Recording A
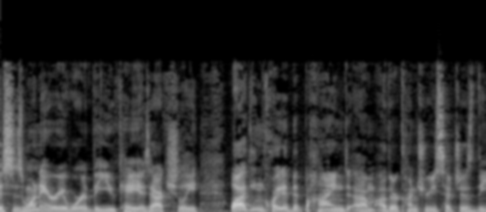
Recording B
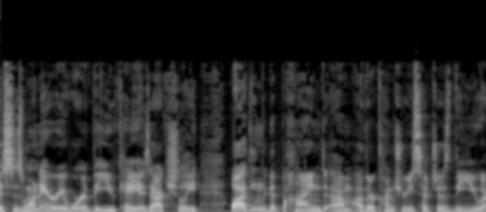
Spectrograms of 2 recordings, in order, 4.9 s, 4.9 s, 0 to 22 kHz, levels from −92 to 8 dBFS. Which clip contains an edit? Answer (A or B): B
